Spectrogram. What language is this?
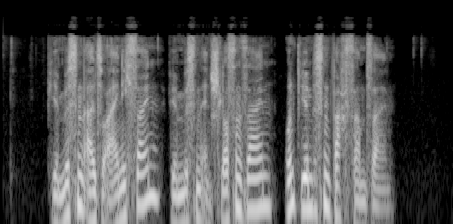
German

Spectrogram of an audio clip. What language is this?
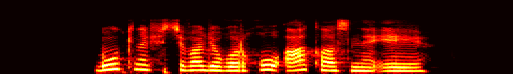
Kyrgyz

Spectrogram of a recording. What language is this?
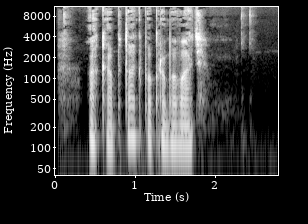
Belarusian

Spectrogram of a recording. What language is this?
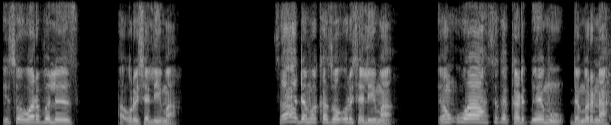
Hausa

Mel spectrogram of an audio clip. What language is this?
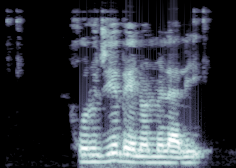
Persian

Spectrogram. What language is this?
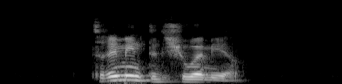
Kabyle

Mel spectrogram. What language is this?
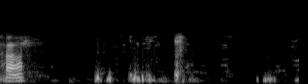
Marathi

